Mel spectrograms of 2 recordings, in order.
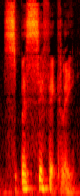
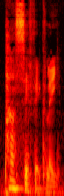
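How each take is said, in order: First: The word begins with an s sound. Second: The word begins with a p sound. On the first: The speaker calls it right. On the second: The speaker calls it wrong.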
